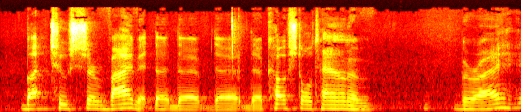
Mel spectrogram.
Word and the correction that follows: Beira: is that how you pronounce it in Mozambique? – Beira.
